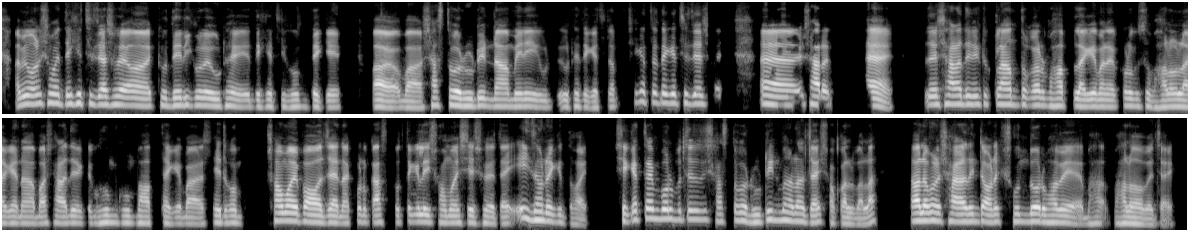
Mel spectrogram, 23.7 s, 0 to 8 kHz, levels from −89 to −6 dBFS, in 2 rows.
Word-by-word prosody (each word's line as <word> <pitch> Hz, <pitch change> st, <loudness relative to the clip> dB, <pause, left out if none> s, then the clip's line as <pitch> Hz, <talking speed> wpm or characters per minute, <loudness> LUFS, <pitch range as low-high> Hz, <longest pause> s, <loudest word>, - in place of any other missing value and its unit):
আমি 160 Hz, +4 st, +1 dB
অনেক 195 Hz, +1 st, -1 dB
সময় 200 Hz, -2 st, +1 dB
দেখেছি 195 Hz, +1 st, -2 dB
যে -, -, +4 dB
আসলে 175 Hz, 0 st, +2 dB
আ -, -, +5 dB
একটু 150 Hz, -, -9 dB
দেরি 160 Hz, +1 st, +1 dB
করে 160 Hz, -1 st, +2 dB
উঠে 150 Hz, +1 st, -2 dB, 0.2 s
দেখেছি 135 Hz, 0 st, -5 dB
ঘুম 135 Hz, 0 st, -4 dB
থেকে 130 Hz, -1 st, 0 dB, 0.5 s
আ -, -, +9 dB, 0.3 s
বা 120 Hz, -, +3 dB, 0.2 s
স্বাস্থ্যকর 160 Hz, 0 st, +2 dB
রুটিন 150 Hz, +1 st, 0 dB
না 140 Hz, -, +6 dB
মেনেই 140 Hz, -1 st, +1 dB
উঠ 125 Hz, -, -10 dB, 0.2 s
উঠে 140 Hz, +2 st, -6 dB
দেখেছিলাম। 125 Hz, +2 st, -6 dB
সেক্ষেত্রে 220 Hz, -1 st, -6 dB
দেখেছি 200 Hz, 0 st, -1 dB
যে -, -, +3 dB
আসলে 180 Hz, 0 st, -13 dB, 0.4 s
অ্যা 190 Hz, -, +5 dB, 0.4 s
সারা 175 Hz, -2 st, +5 dB, 0.4 s
হ্যাঁ। -, -, +7 dB, 0.4 s
যে 175 Hz, -, +3 dB
সারাদিন 180 Hz, -1 st, +2 dB
একটু 180 Hz, 0 st, -9 dB
ক্লান্তকর 170 Hz, -2 st, +1 dB
ভাব 150 Hz, 0 st, 0 dB
লাগে 140 Hz, 0 st, +4 dB
মানে 135 Hz, -1 st, +2 dB
কোন 150 Hz, -, -2 dB
কিছু 140 Hz, +1 st, -6 dB
ভালো 130 Hz, +1 st, 0 dB
লাগে 130 Hz, 0 st, +1 dB
না। -, -, 0 dB
বা 125 Hz, -, +1 dB
সারাদিন 130 Hz, 0 st, -1 dB
একটা -, -, -11 dB
ঘুম, 140 Hz, +1 st, -2 dB
ঘুম 135 Hz, 0 st, -4 dB
ভাব 125 Hz, -1 st, -1 dB
থাকে 125 Hz, -1 st, -2 dB
বা 120 Hz, -, 0 dB, 0.2 s
সেরকম 135 Hz, -1 st, -3 dB, 0.3 s
সময় 170 Hz, 0 st, +6 dB
পাওয়া 145 Hz, -2 st, +6 dB
যায় 135 Hz, -1 st, +4 dB
না। 125 Hz, -, +1 dB
কোন 150 Hz, -, -4 dB
কাজ 140 Hz, +1 st, +3 dB
করতে 140 Hz, +1 st, -7 dB
গেলেই 150 Hz, -1 st, +3 dB
সময় 135 Hz, 0 st, -1 dB
শেষ 135 Hz, -2 st, 0 dB
হয়ে 125 Hz, -2 st, -1 dB
যায়, 125 Hz, 0 st, -1 dB
এই 225 Hz, -, +2 dB
ধরনের 180 Hz, -3 st, +3 dB
কিন্তু 130 Hz, -5 st, -8 dB
হয়। 95 Hz, -3 st, -5 dB, 0.3 s
সেক্ষেত্রে 190 Hz, +3 st, +1 dB
আমি 210 Hz, -, -2 dB
বলব 210 Hz, -1 st, +2 dB
যে -, -, -1 dB
যদি 190 Hz, 0 st, -7 dB
স্বাস্থ্যকর 165 Hz, +2 st, -3 dB
রুটিন 185 Hz, +6 st, -2 dB
মানা 165 Hz, -2 st, +1 dB
যায় 140 Hz, +2 st, +2 dB
সকালবেলা, 115 Hz, -3 st, -3 dB, 0.3 s
তাহলে 170 Hz, +1 st, +6 dB
মনে 175 Hz, -, +3 dB
হয় -, -, -8 dB
সারাদিনটা 155 Hz, 0 st, +4 dB
অনেক 150 Hz, +1 st, -1 dB
সুন্দরভাবে 150 Hz, -3 st, +1 dB, 0.2 s
ভা 120 Hz, -, -8 dB, 0.2 s
ভালোভাবে 120 Hz, -4 st, 0 dB
যায়। -, -, -7 dB
150 Hz, 220 wpm, -23 LUFS, 135-170 Hz, 0.5 s, আ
